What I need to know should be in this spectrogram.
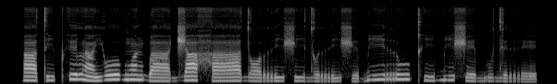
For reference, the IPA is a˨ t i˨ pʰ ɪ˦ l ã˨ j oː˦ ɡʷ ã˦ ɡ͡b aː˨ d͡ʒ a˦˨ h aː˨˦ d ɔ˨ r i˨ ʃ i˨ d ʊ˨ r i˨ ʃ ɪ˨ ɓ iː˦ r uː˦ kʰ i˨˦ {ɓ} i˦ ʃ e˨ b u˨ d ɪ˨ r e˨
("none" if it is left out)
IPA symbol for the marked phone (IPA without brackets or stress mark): ɓ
